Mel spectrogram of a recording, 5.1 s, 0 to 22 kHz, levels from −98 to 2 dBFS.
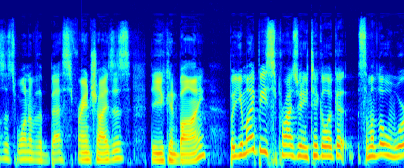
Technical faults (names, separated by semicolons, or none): microphone volume stepped up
